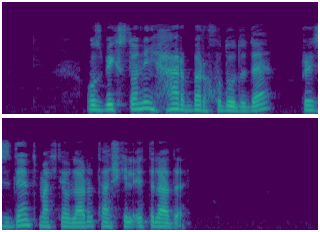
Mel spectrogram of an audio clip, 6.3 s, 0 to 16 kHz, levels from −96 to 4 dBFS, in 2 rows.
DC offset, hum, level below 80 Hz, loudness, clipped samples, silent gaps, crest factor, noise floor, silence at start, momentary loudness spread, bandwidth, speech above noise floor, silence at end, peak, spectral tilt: under 0.1%; none; -76 dBFS; -40 LUFS; under 0.1%; none; 20 dB; under -90 dBFS; 0.85 s; 7 LU; 7.6 kHz; over 50 dB; 1.35 s; -22 dBFS; -5 dB/octave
